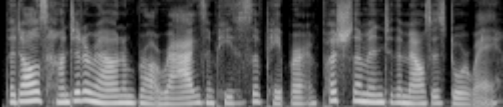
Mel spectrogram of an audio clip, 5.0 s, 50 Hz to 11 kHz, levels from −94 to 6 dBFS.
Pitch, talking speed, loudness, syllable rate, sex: 205 Hz, 215 wpm, -19 LUFS, 5.1 syllables/s, female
